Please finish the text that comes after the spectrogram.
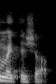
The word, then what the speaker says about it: Maitexa: Bonjour Maïtécha. Bonjour. Je prononce bien ton prénom? Très bien. C'est la première fois que je voyais un X qui se prononçait en che, donc comme on a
